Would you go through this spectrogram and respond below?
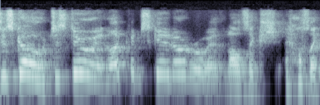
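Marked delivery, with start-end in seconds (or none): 0.0-2.2 shrieking, very high, shrill shout. Retelling an argument with her mom in front of the attorney; imitating mom yelling. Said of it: "she's yelling".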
